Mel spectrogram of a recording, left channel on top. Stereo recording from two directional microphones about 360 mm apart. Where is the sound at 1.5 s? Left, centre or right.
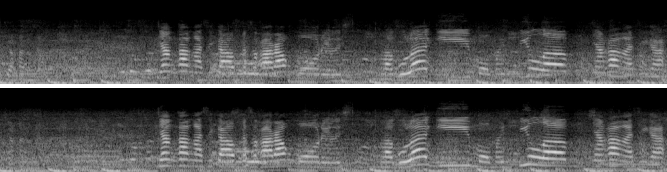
Right.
